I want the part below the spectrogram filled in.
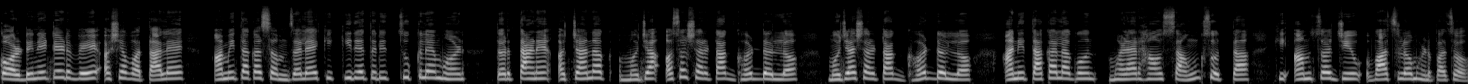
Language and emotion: Goan Konkani, neutral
